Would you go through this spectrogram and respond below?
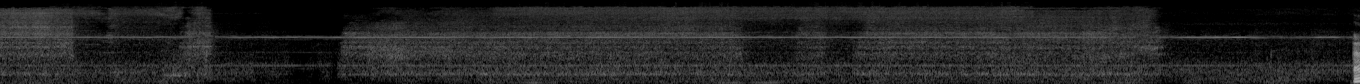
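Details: Steady high-pitched whine with a grinding hiss from a dental drill shaping a phantom tooth surface during classic veneer preparation.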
